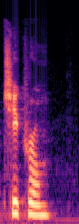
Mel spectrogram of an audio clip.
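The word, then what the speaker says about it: Chychrun: Como é que fala o nome dele? Chikron. Chikron, alguma coisa assim. – É o Chikron.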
